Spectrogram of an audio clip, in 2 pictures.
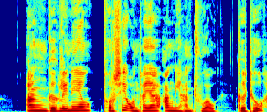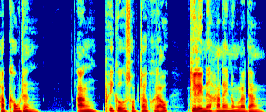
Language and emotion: Bodo, fearful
